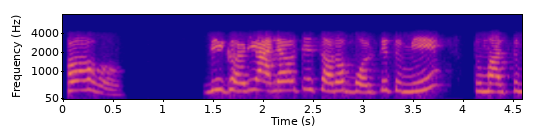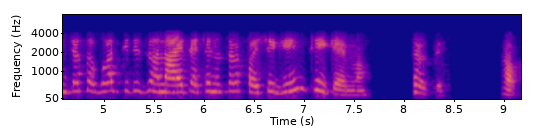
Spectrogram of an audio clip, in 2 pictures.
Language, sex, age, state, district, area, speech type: Marathi, female, 30-45, Maharashtra, Thane, urban, conversation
